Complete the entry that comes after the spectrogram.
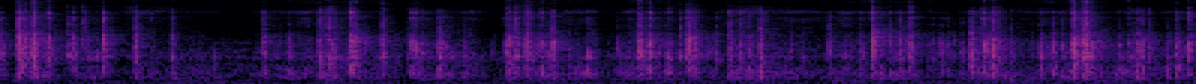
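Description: Fingertips type on the keys of a plastic backlit membrane gaming keyboard held up in front of the face, giving a quick, uneven stream of short, soft clacks. The taps are bright and dry, with almost no low end and a faint steady hum underneath.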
